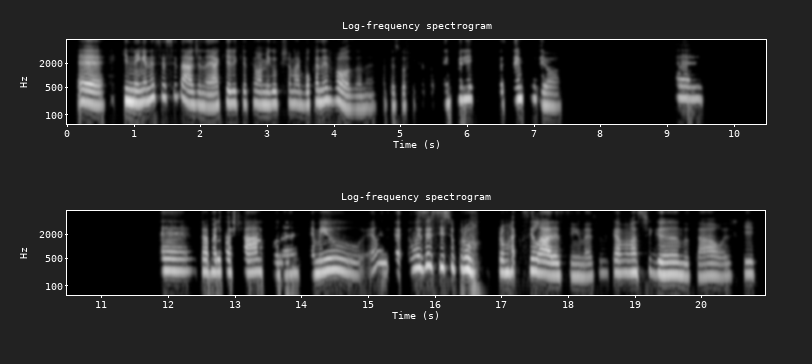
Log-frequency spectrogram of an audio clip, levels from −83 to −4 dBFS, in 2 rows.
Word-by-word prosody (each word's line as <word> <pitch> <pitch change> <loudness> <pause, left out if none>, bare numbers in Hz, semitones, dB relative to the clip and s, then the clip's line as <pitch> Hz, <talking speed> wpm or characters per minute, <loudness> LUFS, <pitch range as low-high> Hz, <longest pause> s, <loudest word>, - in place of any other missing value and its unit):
É. 195 -4 +5 0.2
Que 230 - +5
nem 215 0 +5
é - - 0
necessidade, 270 -7 -1
né, 165 -2 -1
aquele 200 +3 -1
que 200 +1 -9
eu - - -11
tenho 200 +1 -9
um - - -3
amigo 190 +1 -2
que - - -22
chama 200 -1 -8
é - - -6
boca 185 +3 -4
nervosa, 210 -10 -1
né. 155 +1 -16
A - - -24
pessoa 175 0 -12
fica 190 +1 -34
tá 185 - -33 0.2
sempre 250 +6 -3 0.4
tá 195 - -9 0.2
sempre 255 -6 -1
ó. 170 -1 -8 1.7
É. 255 -2 -5 2.3
É. 240 -1 0 0.2
Trabalho 230 0 +3
tá 230 -1 0
chato, 230 +1 +3 0.2
né. 200 +3 -7 0.2
É 200 - -7
meio 225 -3 +1
é 240 - -9
um 380 +1 -4
é 335 - 0 0.2
um 275 - +1
exercício 295 0 +3
para 265 0 +6
o 245 - +8 0.4
para 225 - +1
o - - 0
maxilar, 220 -3 +5
assim 185 -1 -3
né, 175 +1 -8
tipo, 215 +3 -25
você 215 - -18
fica 220 0 0
lá 220 0 -5
mastigando, 200 -4 0
tal, 180 0 -5
acho 180 +1 -15
que 205 -1 -6
215 Hz, 155 wpm, -27 LUFS, 190-240 Hz, 2.3 s, o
